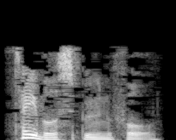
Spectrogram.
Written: tablespoonful

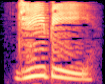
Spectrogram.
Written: GB

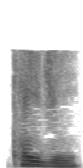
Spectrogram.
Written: cagey

